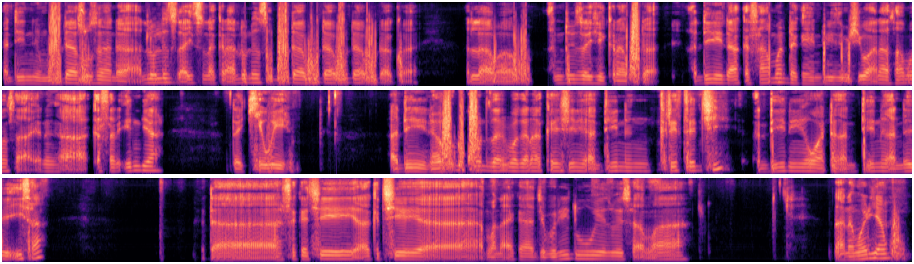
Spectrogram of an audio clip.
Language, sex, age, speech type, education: Hausa, male, 30-45, spontaneous, primary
